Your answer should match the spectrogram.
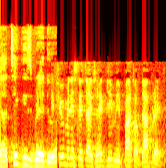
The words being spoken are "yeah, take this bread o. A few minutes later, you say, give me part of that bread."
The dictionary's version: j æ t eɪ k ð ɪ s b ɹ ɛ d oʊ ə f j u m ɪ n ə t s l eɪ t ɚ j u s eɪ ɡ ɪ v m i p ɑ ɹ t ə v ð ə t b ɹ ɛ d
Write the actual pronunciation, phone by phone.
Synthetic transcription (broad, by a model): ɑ t eɪ k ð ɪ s b ɹ ɛ d oʊ ə f j u m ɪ n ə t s l eɪ t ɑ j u ʃ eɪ ɡ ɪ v m i p ɑ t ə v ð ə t b ɹ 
